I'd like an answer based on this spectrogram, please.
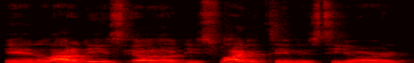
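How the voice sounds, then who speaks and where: A man's voice: low voice, steady tone, moderate pace. A man co-hosting with casual, plain-spoken, colloquial commentary. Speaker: talk show co-host. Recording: roomy, echoing sound.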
